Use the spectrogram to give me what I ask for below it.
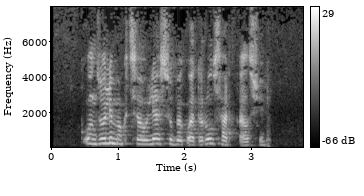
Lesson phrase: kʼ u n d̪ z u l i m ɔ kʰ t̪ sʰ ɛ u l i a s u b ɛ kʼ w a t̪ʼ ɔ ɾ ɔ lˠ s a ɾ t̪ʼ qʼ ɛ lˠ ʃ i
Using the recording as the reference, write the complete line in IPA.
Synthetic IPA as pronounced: kʼ u n d̪ z u l i m ɔ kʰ t̪ sʰ ɛ u l i a s u b ɛ kʼ w a t̪ʼ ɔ ɾ u lˠ s a ɾ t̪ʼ qʼ ɛ lˠ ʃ i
